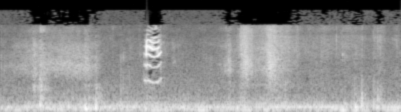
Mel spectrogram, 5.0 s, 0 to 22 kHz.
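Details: Young kittens from a litter of five born April 14 to mother Gamora, held in a lap during a May 10, 2018 broadcast. A single brief, high, clear mew near the two-second mark, over a steady low hum and soft rustling.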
